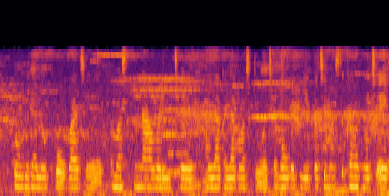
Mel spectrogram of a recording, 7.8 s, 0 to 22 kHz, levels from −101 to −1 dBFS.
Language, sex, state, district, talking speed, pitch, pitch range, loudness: Gujarati, female, Gujarat, Gandhinagar, 140 wpm, 195 Hz, 190-205 Hz, -18 LUFS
